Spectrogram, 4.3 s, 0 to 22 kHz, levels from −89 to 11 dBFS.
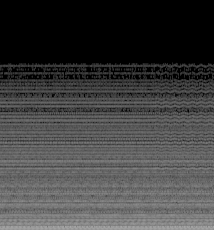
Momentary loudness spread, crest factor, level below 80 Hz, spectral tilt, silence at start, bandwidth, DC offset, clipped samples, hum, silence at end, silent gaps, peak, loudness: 0 LU; 14 dB; -66 dBFS; -4 dB/octave; 0 s; 16 kHz; under 0.1%; under 0.1%; none; 0 s; none; -12 dBFS; -25 LUFS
